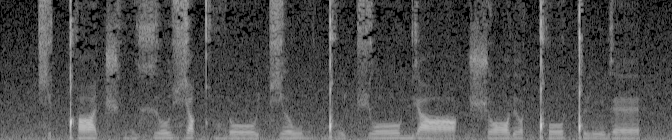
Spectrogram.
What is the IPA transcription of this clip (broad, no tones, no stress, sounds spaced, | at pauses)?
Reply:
t͡ɕ ə ǃʰ ɑ t͡ʃʰ o̤ xʲ o ʑ ə qʰ o̤ ɾ oː t͡ɕ ə w o̤ ɡ͡ǃ o t͡ɕ oː ɡʲ ɑː | ʃ ɔ ɾʲ ɔ ǃʰ o ǃ y ŋ ɡ ɛː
